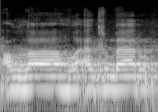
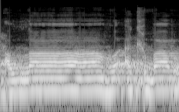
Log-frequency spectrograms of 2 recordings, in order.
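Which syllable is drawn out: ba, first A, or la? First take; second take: ba; la. First: The ba syllable of Akbar is lengthened. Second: The la syllable of Allah is lengthened. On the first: It says God is a big drum. The speaker calls it wrong. "baknya dipanjangkan" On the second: It says God is the greatest. The speaker calls it right. "yang dipanjangkan itu ya lam pada lafzul jalalah"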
